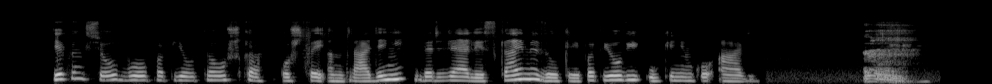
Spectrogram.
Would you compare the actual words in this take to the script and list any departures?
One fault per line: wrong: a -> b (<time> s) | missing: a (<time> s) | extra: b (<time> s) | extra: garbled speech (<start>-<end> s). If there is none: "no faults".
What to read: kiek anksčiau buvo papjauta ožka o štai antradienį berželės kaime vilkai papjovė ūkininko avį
no faults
